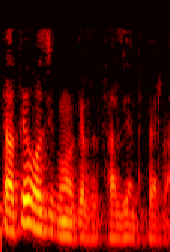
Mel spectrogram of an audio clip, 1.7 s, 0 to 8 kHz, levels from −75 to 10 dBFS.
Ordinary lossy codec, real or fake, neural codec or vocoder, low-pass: MP3, 24 kbps; real; none; 7.2 kHz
